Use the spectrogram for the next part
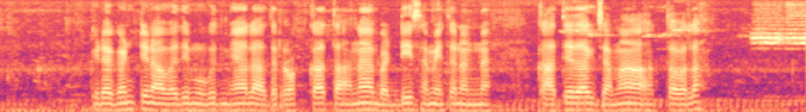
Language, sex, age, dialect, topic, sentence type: Kannada, male, 18-24, Dharwad Kannada, banking, question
